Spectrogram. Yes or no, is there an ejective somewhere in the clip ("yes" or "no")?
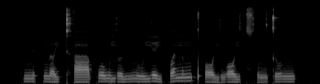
no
